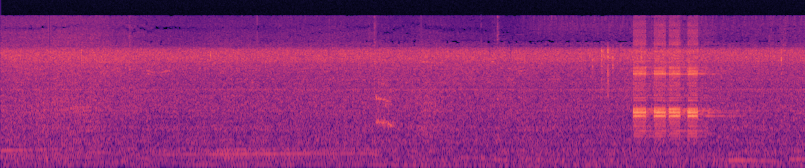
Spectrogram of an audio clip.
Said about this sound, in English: We're driving a black Charger. That's how I go incognito. I drive a black Charger.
